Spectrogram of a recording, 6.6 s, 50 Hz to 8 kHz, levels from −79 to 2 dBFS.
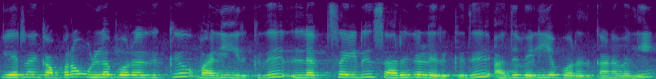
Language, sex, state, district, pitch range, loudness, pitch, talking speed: Tamil, female, Tamil Nadu, Kanyakumari, 225-265 Hz, -14 LUFS, 245 Hz, 130 wpm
